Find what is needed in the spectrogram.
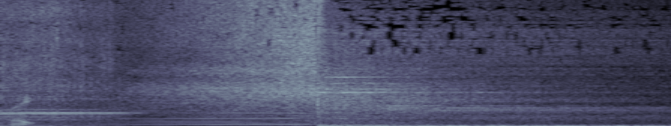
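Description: Intro logo sting: a swelling whoosh builds over the first two seconds, then a deep bass hit lands about two seconds in and rumbles on.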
